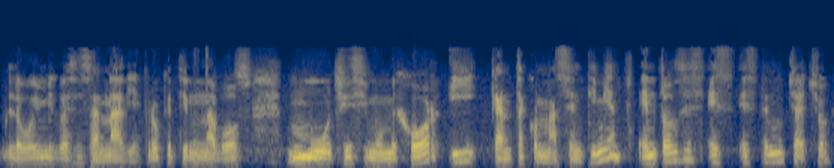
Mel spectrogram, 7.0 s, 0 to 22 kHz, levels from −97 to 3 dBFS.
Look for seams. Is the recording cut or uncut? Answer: cut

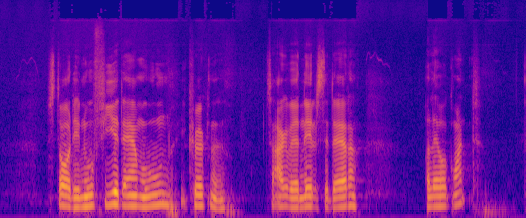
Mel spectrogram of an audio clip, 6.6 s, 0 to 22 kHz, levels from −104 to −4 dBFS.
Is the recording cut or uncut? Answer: uncut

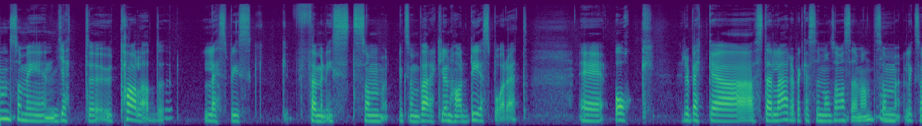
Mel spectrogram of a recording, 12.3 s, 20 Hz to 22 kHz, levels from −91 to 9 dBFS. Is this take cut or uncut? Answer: uncut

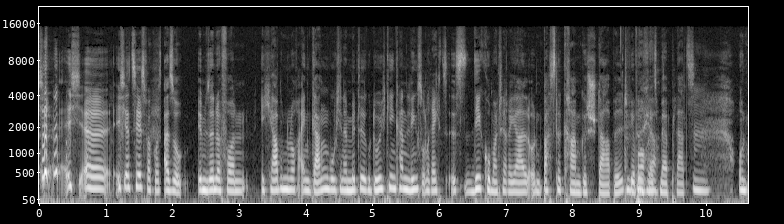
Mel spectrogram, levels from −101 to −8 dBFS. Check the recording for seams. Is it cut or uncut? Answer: cut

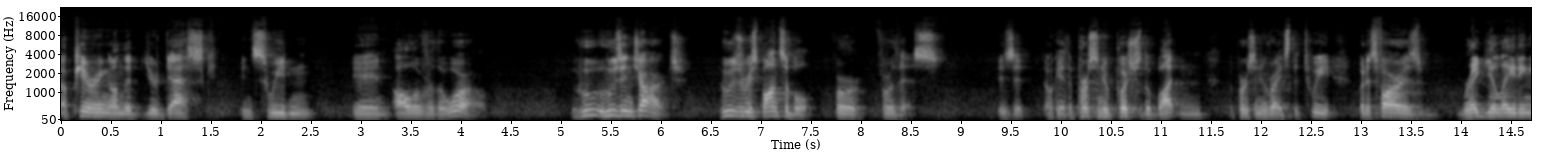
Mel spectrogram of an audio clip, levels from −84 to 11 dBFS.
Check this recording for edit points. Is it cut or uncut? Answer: cut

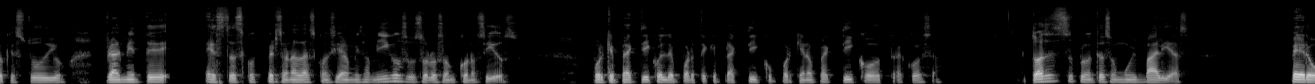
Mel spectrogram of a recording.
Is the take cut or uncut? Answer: uncut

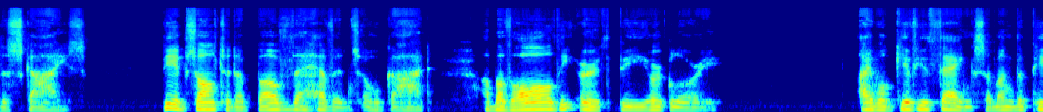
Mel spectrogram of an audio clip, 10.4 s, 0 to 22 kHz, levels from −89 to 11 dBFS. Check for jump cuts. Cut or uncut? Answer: uncut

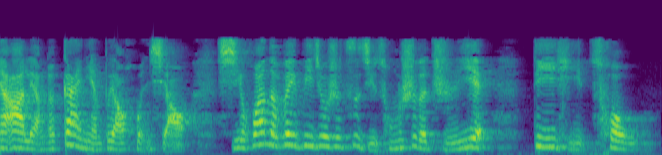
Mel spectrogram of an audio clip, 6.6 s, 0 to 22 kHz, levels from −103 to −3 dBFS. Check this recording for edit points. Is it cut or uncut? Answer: uncut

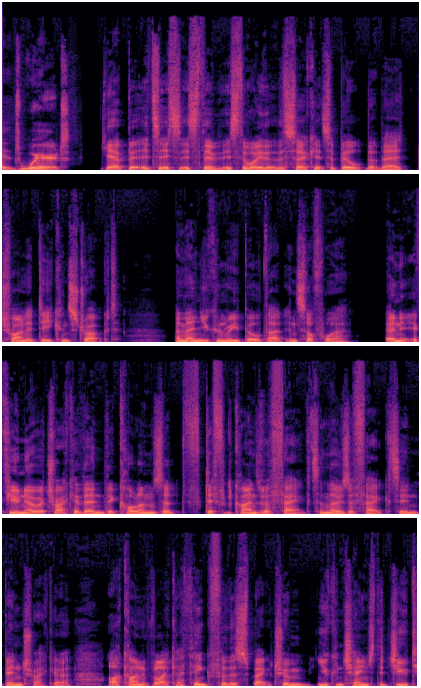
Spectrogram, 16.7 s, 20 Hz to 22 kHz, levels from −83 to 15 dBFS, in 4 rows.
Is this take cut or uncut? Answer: uncut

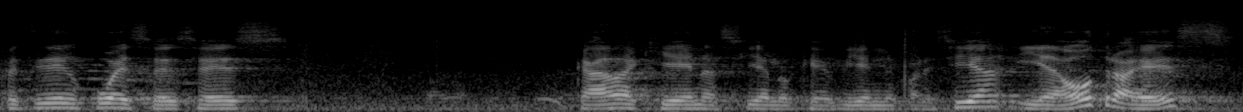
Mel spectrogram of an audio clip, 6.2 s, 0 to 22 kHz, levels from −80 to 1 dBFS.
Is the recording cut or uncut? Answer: uncut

